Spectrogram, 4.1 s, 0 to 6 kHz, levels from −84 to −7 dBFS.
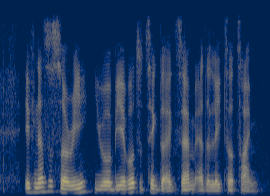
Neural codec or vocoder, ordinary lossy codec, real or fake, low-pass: none; none; real; 5.4 kHz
